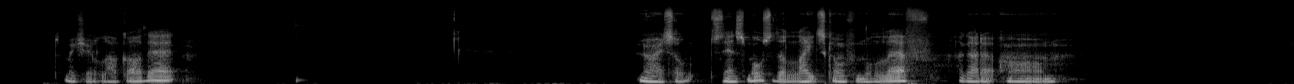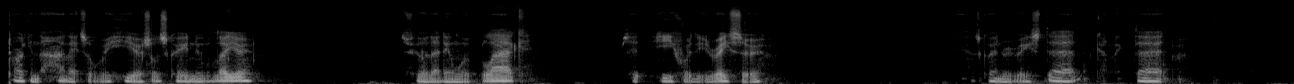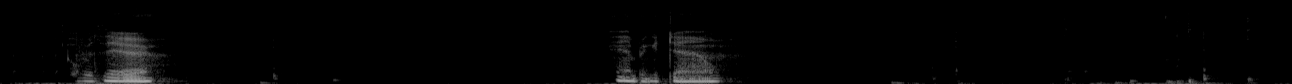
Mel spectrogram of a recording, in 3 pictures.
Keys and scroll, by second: 1.5 space, 17.4 alt+BackSpace, 24.3 space, 28.4 space, 34.7 space, 36.9 ctrl+s, 37.6 space.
